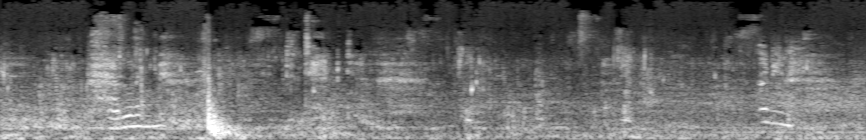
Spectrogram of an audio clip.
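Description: A paddle splashes and dips into calm water.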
